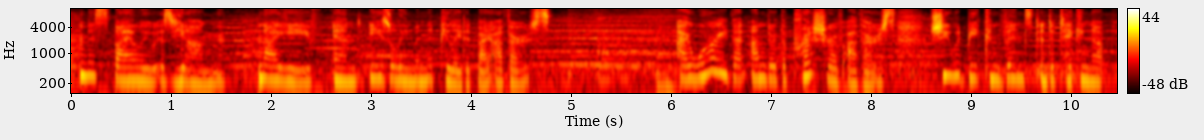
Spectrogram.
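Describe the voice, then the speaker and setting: An unhurried woman with a fairly high pitch performs the role of a devoted young maid in a video game, speaking formally, politely, and earnestly. Background music plays under the game audio.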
